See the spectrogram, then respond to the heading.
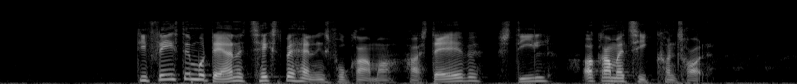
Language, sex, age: Danish, male, 45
